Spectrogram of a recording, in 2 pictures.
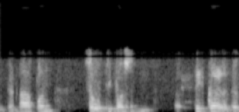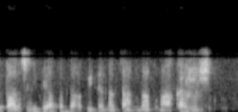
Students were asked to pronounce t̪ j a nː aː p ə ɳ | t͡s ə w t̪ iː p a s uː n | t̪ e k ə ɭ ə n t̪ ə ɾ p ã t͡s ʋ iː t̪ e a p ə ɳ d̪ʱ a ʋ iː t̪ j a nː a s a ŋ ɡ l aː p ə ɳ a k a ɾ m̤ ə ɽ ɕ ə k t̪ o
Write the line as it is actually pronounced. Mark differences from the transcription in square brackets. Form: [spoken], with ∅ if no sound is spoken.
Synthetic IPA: t̪ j a nː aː p ə ɳ | t͡s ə w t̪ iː p a s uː n | t̪ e k ə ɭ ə [∅] t̪ ə ɾ p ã t͡s ʋ iː t̪ e a p ə ɳ d̪ʱ a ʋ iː t̪ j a nː a [t͡s] a ŋ ɡ l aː p ə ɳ a k a ɾ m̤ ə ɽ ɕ ə k t̪ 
